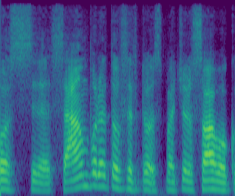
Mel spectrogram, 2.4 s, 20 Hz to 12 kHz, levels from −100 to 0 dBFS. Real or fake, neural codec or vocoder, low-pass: fake; codec, 16 kHz in and 24 kHz out, 0.4 kbps, LongCat-Audio-Codec, fine tuned four codebook decoder; 10.8 kHz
